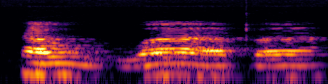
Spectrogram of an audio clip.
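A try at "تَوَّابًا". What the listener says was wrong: Dia ditekan, Pak. Tawwa itu mengalir. Tawwa itu masih mengalir ya. Terasa dia. Tawwaba.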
